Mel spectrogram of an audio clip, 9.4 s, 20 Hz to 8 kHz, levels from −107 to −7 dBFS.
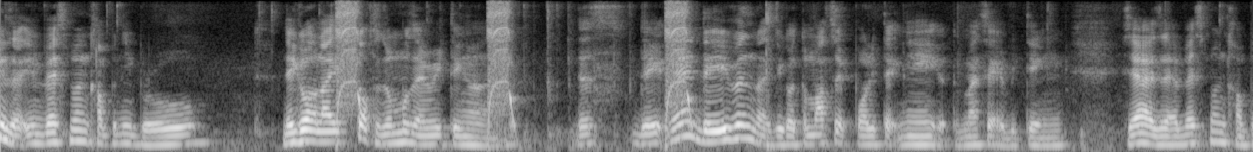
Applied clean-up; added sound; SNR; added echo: none; Drill; 7 dB; none.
